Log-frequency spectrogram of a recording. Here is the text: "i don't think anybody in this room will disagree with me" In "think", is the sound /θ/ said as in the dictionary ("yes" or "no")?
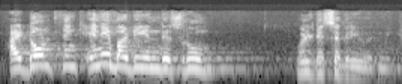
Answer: no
